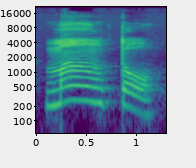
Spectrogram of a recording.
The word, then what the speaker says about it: manto: Por exemplo, ó, manto, manto. O man é o mais forte. É a sílaba mais forte, tá?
